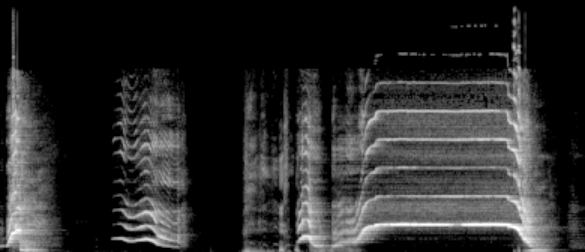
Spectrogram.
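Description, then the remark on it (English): A person imitates elk calls, a bull bark, a cow estrus call, then a roundup bugle: a short harsh bark, then a wavering mid-pitched whine, then a low grunt rising into a long, loud, high whistling bugle that holds steady before dropping off. “I messed that roundup bugle up pretty bad right there.”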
